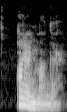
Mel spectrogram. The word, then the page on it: ironmonger: British English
